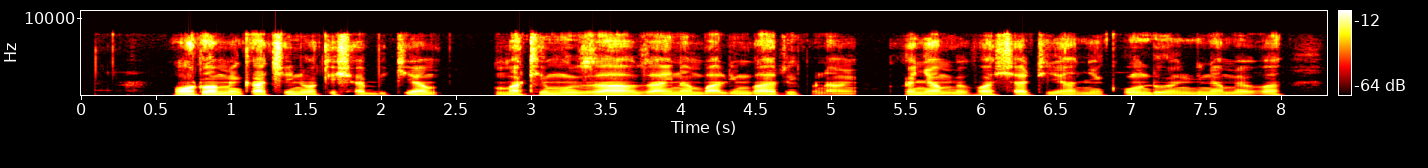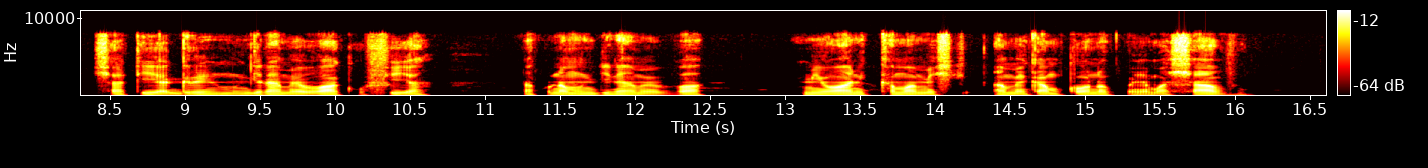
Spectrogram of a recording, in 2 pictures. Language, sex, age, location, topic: Swahili, male, 18-24, Wajir, government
